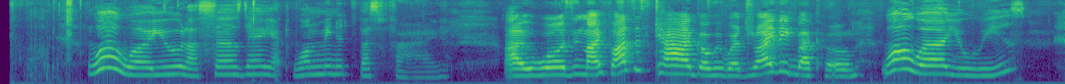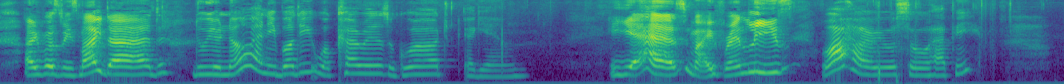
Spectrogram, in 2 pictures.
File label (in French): dialogue anglais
